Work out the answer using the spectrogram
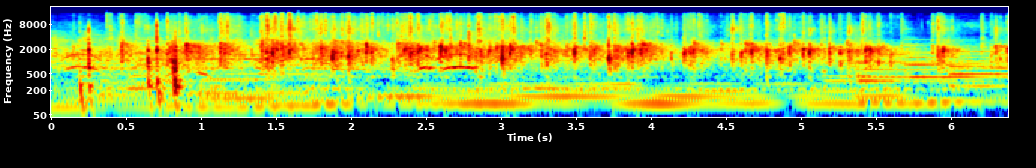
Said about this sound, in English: That was a very, very pitiful golf clap, even if I was on the golf course.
